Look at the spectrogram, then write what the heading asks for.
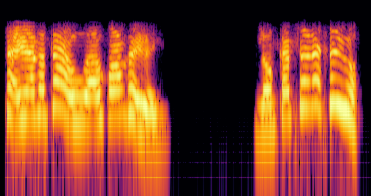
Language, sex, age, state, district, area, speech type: Odia, female, 60+, Odisha, Gajapati, rural, conversation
